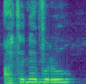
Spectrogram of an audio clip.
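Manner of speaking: puzzled. Acted. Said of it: "అయోమయంగా అడిగింది రూప".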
